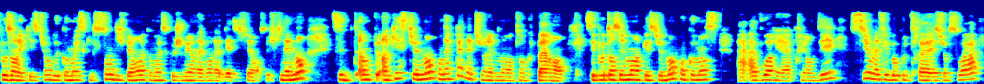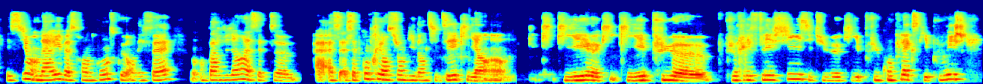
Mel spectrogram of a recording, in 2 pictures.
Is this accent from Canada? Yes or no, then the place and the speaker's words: no; France; also born or lived in England / London; now in New York, United States; J'ai grandi en France, puis en Angleterre. J'ai fait mes études en Angleterre. Aujourd'hui, j'habite à New York.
